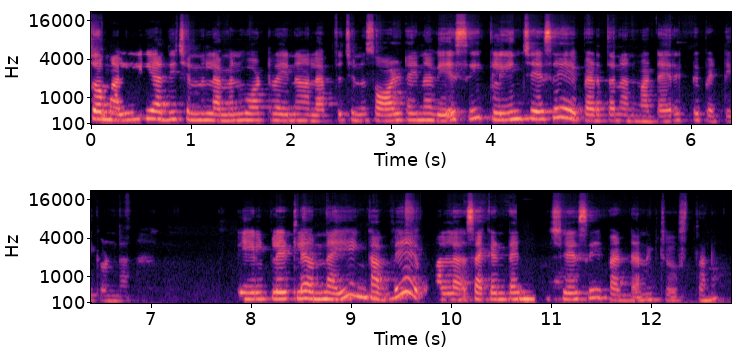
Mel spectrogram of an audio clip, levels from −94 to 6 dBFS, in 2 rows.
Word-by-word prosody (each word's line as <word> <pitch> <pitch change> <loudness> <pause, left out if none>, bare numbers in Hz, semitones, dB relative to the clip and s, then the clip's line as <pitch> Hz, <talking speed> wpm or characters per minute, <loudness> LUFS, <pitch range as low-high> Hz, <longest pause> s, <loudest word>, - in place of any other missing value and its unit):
So, - - +7 0.2
మళ్ళీ 235 +5 0 0.2
అది 255 0 -1
చిన్న 230 -3 -2
లెమన్ 210 +1 -2
వాటర్ 225 0 -5
అయినా 215 0 -4
లేపోతే, 195 +2 -7
చిన్న 215 -2 -7
సాల్ట్ 215 +3 0
అయినా 230 0 -1
వేసి 260 +7 +4 0.2
క్లీన్ 245 +3 +2
చేసే 265 +4 +6 0.3
పెడతాన్నమాట 205 -2 -5
డైరెక్ట్ 220 +4 -7
పెట్టయకుండా. 180 -2 -13 1.1
స్టీల్ 230 0 0
ప్లేట్‌లే 235 +1 +3
ఉన్నాయి. 230 +2 +3
ఇంక 295 -2 +1
అవ్వే 250 - 0 0.3
మళ్ళా 210 -1 -2 0.2
సెకండ్ 220 0 -2
టైమ్ 230 +1 +3
యూజ్ 225 -2 -6
చేసి 225 +4 +2 0.2
పెడ్డానికి 195 +2 -7
చూస్తాను. 180 - -9
220 Hz, 135 wpm, -21 LUFS, 205-235 Hz, 1.1 s, So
